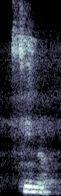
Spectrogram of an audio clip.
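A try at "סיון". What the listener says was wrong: Sivan. it's a V.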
